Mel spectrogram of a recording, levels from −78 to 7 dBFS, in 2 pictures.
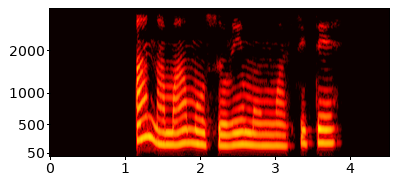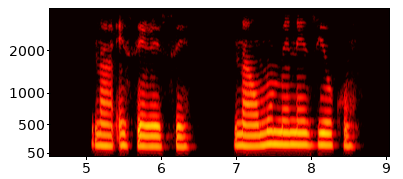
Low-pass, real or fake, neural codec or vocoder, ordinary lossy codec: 3.6 kHz; real; none; AAC, 32 kbps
